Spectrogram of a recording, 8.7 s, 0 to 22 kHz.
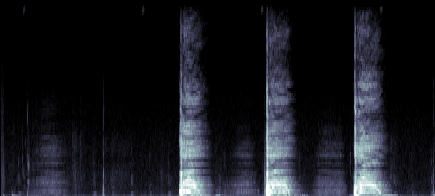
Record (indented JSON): {
  "three_cough_length": "8.7 s",
  "three_cough_amplitude": 15769,
  "three_cough_signal_mean_std_ratio": 0.25,
  "survey_phase": "beta (2021-08-13 to 2022-03-07)",
  "age": "65+",
  "gender": "Male",
  "wearing_mask": "No",
  "symptom_none": true,
  "smoker_status": "Never smoked",
  "respiratory_condition_asthma": false,
  "respiratory_condition_other": false,
  "recruitment_source": "REACT",
  "submission_delay": "2 days",
  "covid_test_result": "Negative",
  "covid_test_method": "RT-qPCR"
}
